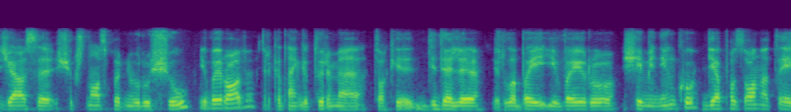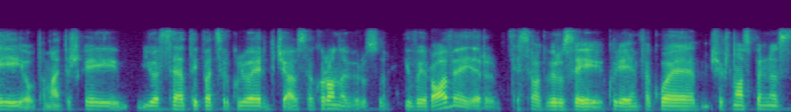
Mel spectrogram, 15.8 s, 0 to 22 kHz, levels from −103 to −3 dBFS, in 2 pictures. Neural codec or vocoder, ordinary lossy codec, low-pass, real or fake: vocoder, 44.1 kHz, 128 mel bands every 512 samples, BigVGAN v2; Opus, 16 kbps; 7.2 kHz; fake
